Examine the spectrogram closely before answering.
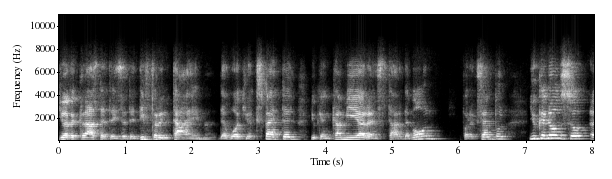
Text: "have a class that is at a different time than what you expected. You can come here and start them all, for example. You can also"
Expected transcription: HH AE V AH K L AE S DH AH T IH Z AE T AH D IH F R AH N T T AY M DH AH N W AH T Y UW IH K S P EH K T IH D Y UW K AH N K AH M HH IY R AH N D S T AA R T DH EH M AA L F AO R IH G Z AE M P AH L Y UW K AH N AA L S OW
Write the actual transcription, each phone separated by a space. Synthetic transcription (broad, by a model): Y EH V AH K L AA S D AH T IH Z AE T AH D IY F R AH N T T AY M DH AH W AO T Y UW IH K S P EH K T IH D Y UW K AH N K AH M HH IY R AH N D S T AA R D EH M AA N F AO R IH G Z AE M P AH L Y UW K AH N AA L S OW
